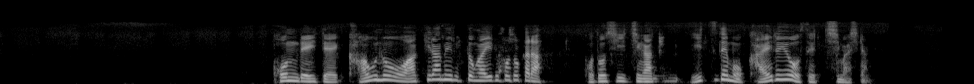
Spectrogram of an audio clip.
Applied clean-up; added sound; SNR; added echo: neural mask model Resemble Enhance denoiser.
